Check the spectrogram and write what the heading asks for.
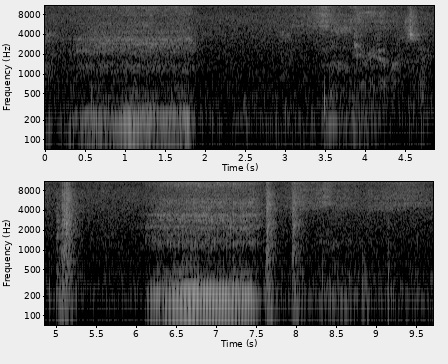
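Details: Sleeping dog snoring: low, rumbling snores on each breath separated by quieter pauses, with a few small clicks and rustles, before being woken up.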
